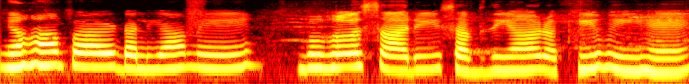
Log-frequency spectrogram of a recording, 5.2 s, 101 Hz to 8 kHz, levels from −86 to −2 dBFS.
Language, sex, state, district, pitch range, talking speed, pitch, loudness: Hindi, female, Madhya Pradesh, Bhopal, 210-245 Hz, 115 wpm, 230 Hz, -14 LUFS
